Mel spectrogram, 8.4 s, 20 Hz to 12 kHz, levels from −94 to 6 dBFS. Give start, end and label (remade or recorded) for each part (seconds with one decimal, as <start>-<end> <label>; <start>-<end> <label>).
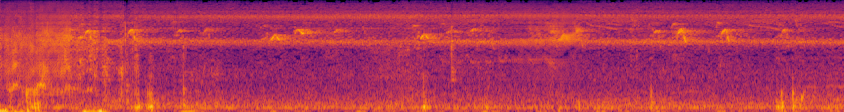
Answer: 0.0-0.7 remade; 0.7-5.1 recorded; 5.1-5.8 remade; 5.8-8.4 recorded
